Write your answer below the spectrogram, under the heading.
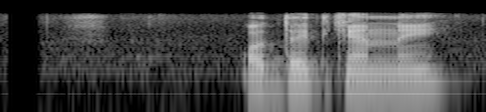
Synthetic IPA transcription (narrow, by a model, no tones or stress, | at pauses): ʌd̪ʱːʌjt̪ɡjanːʌj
